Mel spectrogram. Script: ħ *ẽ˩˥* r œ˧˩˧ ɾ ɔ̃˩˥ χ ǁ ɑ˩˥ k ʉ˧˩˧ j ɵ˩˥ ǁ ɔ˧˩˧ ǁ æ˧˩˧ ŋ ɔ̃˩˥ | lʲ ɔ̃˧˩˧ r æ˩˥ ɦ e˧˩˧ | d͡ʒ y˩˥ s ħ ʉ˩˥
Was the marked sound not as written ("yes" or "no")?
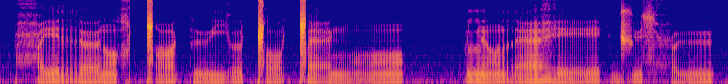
yes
